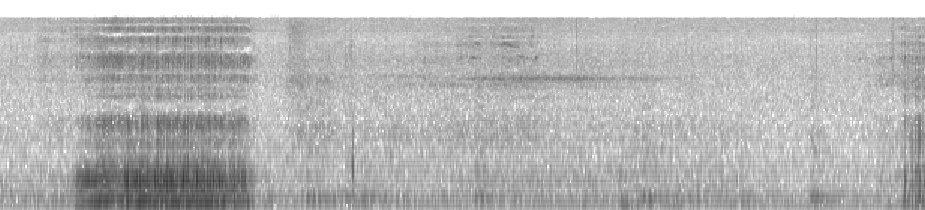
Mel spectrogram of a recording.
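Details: Two pugs (dogs) sleeping: one loud, buzzy inhaled snore lasting about a second, then quiet breathing with faint room noise; snoring.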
